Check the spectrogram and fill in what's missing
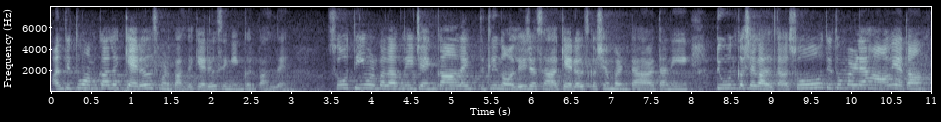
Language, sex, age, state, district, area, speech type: Goan Konkani, female, 18-30, Goa, Quepem, rural, spontaneous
